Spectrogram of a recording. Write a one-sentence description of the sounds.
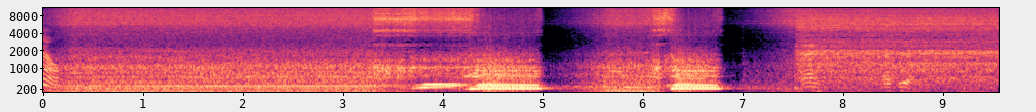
A motor is running, a hiss occurs, a train whistle blows a low tone, and an adult male speaks in the background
